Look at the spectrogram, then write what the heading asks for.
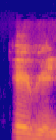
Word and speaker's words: Gavian: And is your name pronounced Gavion? Am I saying that right? Gavian, yes, Gavian.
